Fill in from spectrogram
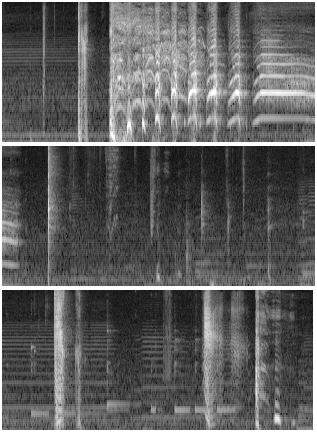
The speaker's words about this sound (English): It's noise putty, it says, and it's called flarp. Oh, it's noise putty, which means it'll make fart sounds.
